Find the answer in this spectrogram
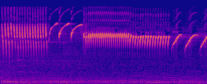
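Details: Canary song: a buzzy pulsed rattle, a few rising swooped whistles, then a long sustained buzzing trill, ending with more rising swoops.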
